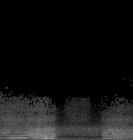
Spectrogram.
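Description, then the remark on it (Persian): A balloon is being blown up: two strong, breathy puffs of air, each with a thin rubbery whine, separated by a short pause. “داره باد میشه بادکنکه بله ترکید”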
